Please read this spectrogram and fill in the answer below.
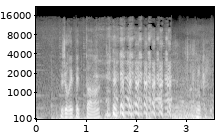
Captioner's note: laughs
